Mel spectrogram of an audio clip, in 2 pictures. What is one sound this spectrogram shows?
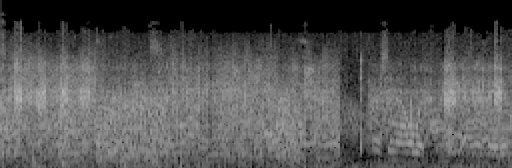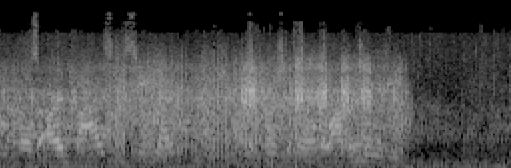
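Fire roars and crackles from burning wreckage.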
